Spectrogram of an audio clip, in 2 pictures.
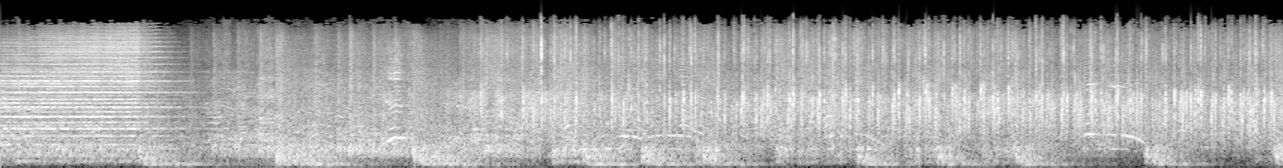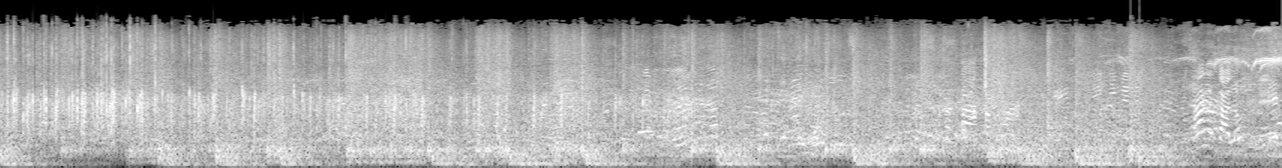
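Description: Processional marching band: a held brass chord ends about a second and a half in, then a dense clatter of drums with low thumps carries on under crowd voices.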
